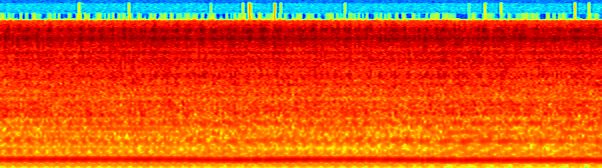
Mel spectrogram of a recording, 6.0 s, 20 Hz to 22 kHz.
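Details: HP VT 21 rotary-valve four-stroke model engine, primed with throttle fully closed: high-pitched single-cylinder buzz that sags and wavers briefly as if struggling to stay running. Rough running and won't idle, an issue since day one; owner suspects the plugs and changes them.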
